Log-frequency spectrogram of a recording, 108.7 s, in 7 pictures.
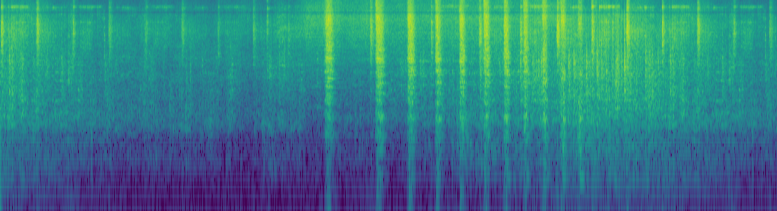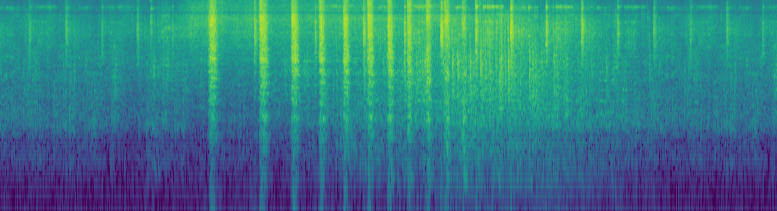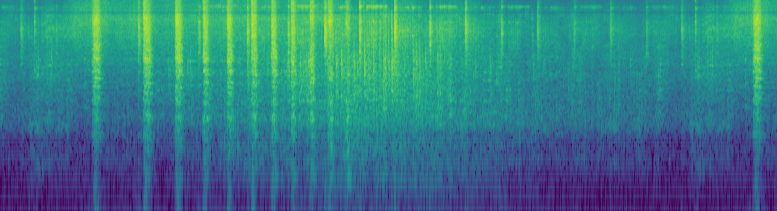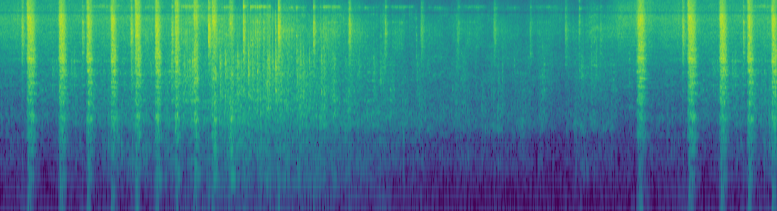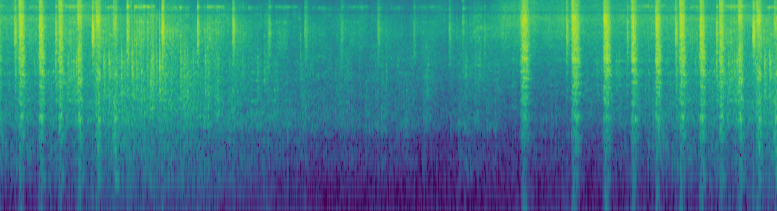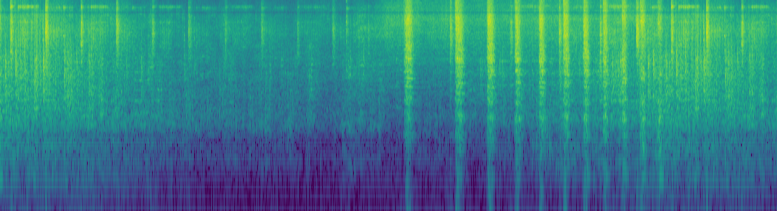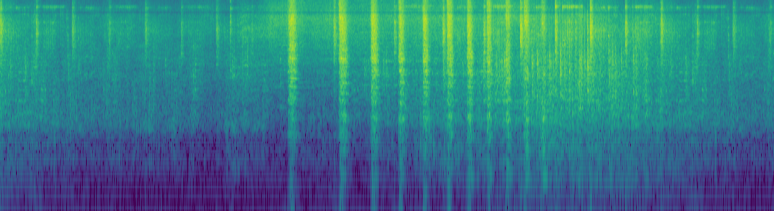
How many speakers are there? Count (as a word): zero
